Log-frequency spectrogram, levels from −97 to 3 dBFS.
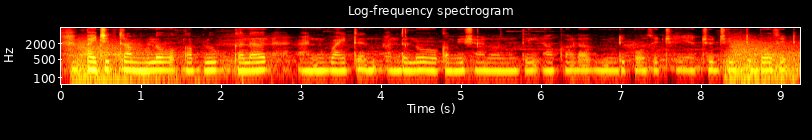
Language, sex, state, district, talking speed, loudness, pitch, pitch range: Telugu, female, Andhra Pradesh, Sri Satya Sai, 110 wpm, -23 LUFS, 195 Hz, 190-200 Hz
